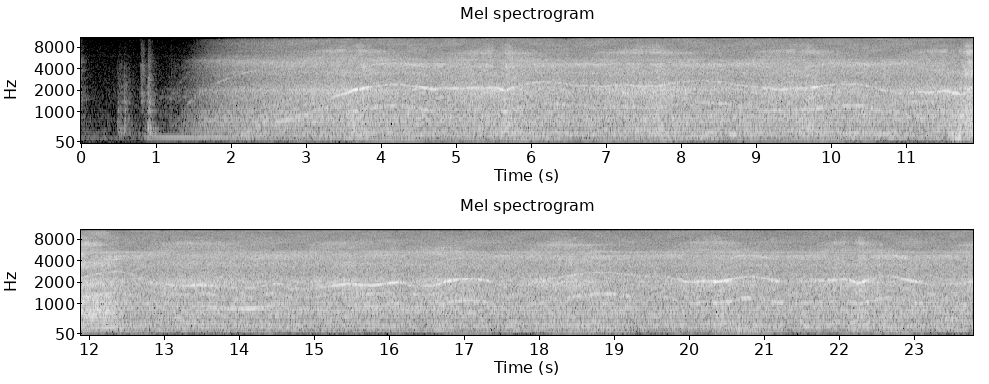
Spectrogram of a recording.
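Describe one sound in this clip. A vacuum cleaner motor whirs up and then roars steadily, its whine rising and falling as the cleaner pushes over a carpet.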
